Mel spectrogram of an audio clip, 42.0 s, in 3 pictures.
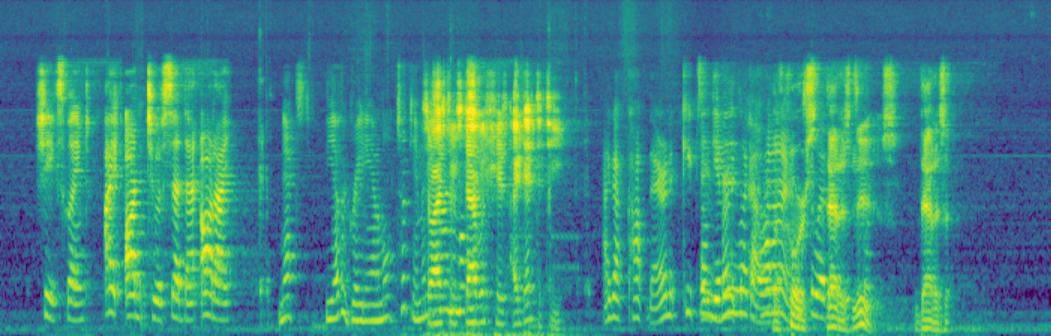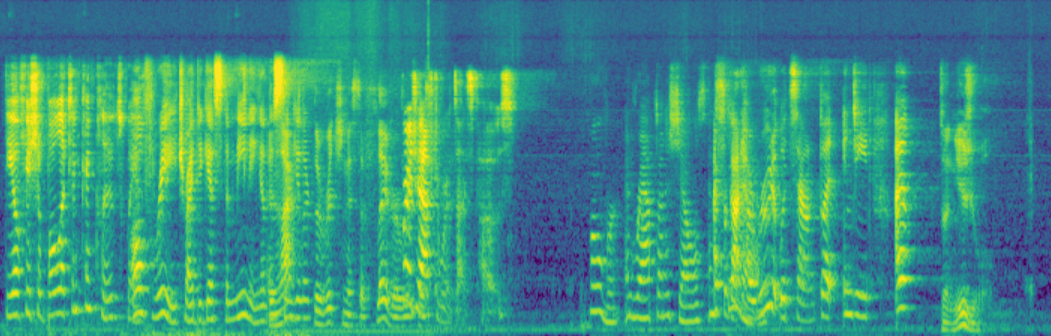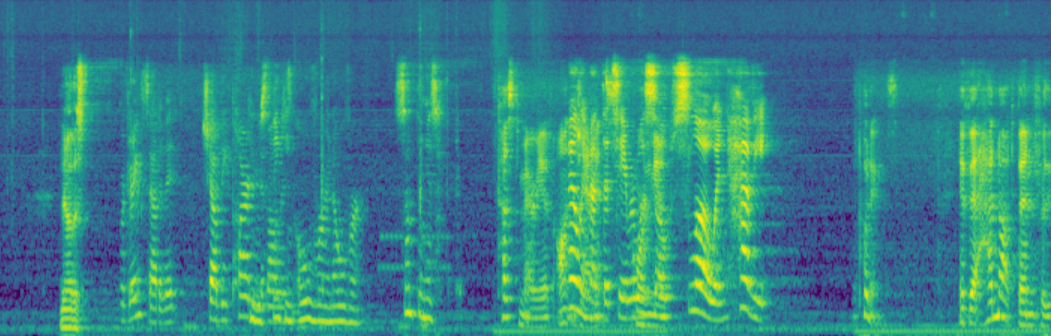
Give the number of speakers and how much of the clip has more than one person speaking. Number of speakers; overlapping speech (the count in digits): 10, about 18%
